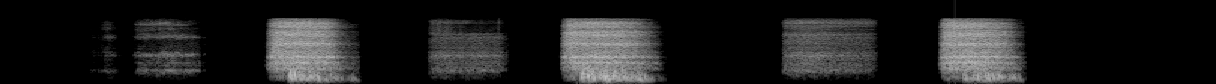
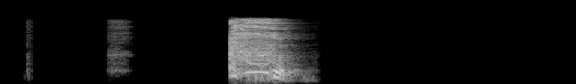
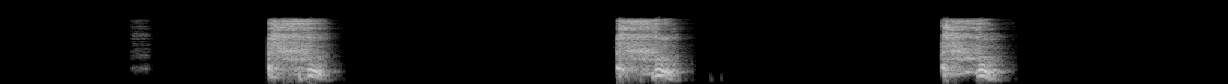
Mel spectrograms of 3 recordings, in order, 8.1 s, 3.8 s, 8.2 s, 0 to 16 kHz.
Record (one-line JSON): {"exhalation_length": "8.1 s", "exhalation_amplitude": 32768, "exhalation_signal_mean_std_ratio": 0.36, "cough_length": "3.8 s", "cough_amplitude": 32568, "cough_signal_mean_std_ratio": 0.27, "three_cough_length": "8.2 s", "three_cough_amplitude": 30852, "three_cough_signal_mean_std_ratio": 0.32, "survey_phase": "alpha (2021-03-01 to 2021-08-12)", "age": "45-64", "gender": "Male", "wearing_mask": "No", "symptom_cough_any": true, "symptom_shortness_of_breath": true, "symptom_change_to_sense_of_smell_or_taste": true, "symptom_loss_of_taste": true, "symptom_onset": "4 days", "smoker_status": "Never smoked", "respiratory_condition_asthma": false, "respiratory_condition_other": false, "recruitment_source": "Test and Trace", "submission_delay": "2 days", "covid_test_result": "Positive", "covid_test_method": "RT-qPCR", "covid_ct_value": 15.5, "covid_ct_gene": "ORF1ab gene", "covid_ct_mean": 16.0, "covid_viral_load": "5700000 copies/ml", "covid_viral_load_category": "High viral load (>1M copies/ml)"}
